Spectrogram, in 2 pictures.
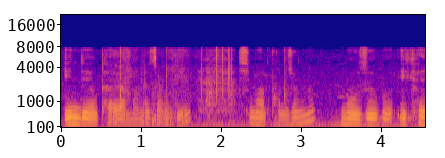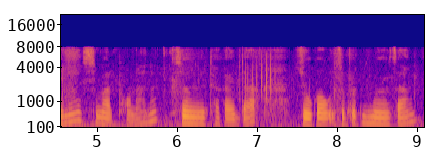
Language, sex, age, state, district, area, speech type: Bodo, female, 45-60, Assam, Udalguri, rural, spontaneous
